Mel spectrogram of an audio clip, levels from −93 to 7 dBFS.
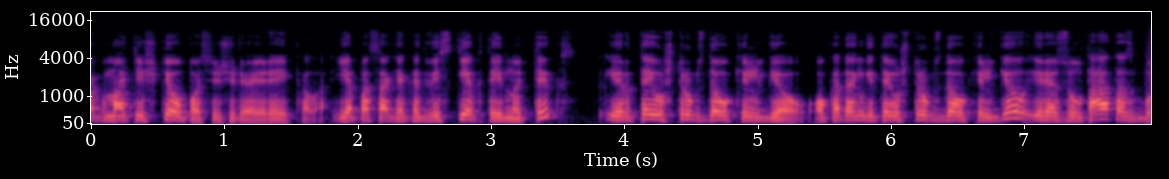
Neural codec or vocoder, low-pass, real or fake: vocoder, 44.1 kHz, 128 mel bands every 512 samples, BigVGAN v2; 10.8 kHz; fake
